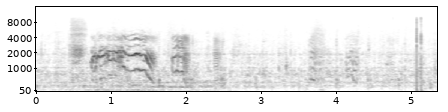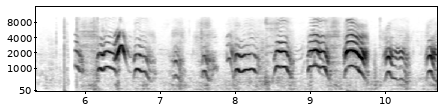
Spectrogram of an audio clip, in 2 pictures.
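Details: One-week-old Pekingese puppies at a kennel in Tallinn, Estonia, giving thin, high squealing whimpers that arch up and down, quiet at first, then a dense burst of loud overlapping cries in quick succession.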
